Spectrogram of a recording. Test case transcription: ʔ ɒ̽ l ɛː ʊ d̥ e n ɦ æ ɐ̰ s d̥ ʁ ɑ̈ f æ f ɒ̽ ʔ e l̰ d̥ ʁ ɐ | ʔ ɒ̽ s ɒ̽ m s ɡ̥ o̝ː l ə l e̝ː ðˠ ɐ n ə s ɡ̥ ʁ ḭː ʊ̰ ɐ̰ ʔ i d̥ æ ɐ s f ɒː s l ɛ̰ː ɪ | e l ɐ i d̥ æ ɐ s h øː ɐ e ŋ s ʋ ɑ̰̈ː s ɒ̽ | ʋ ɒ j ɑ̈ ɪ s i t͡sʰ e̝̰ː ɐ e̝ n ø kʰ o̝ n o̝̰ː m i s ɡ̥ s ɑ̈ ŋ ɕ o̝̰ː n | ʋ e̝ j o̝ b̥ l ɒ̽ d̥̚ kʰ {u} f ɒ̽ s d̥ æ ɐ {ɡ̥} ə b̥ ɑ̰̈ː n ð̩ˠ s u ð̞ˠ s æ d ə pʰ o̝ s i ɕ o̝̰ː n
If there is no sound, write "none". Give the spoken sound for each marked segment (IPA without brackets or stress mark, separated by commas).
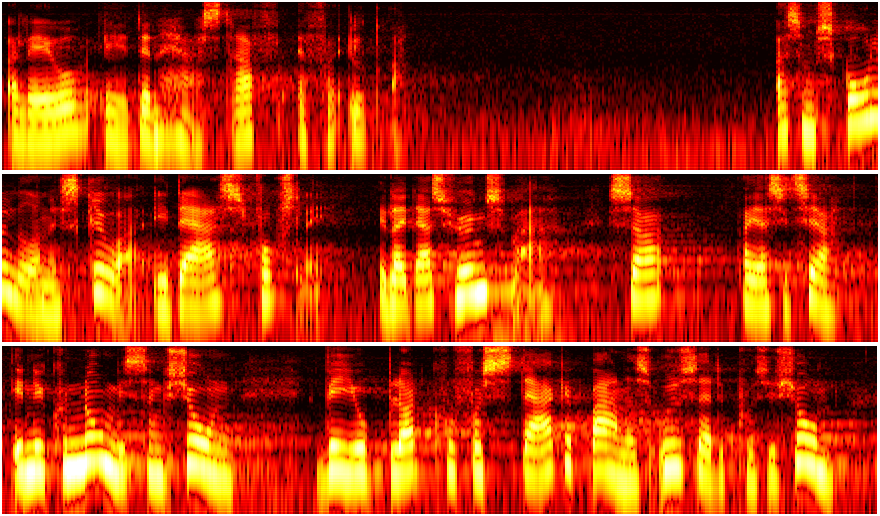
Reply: u, ɡ̥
